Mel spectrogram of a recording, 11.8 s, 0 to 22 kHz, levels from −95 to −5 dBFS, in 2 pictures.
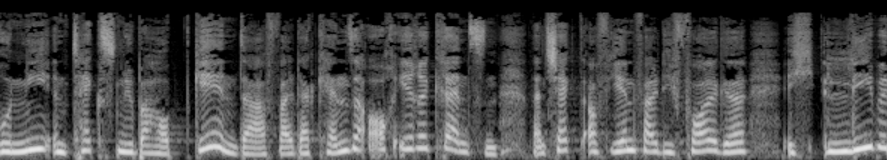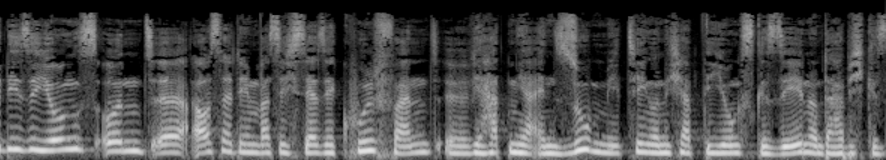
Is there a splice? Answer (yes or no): no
